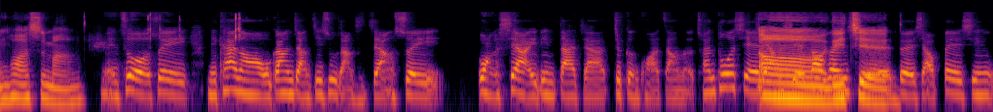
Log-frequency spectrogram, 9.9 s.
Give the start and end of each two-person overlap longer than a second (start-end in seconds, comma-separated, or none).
7.5-9.0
